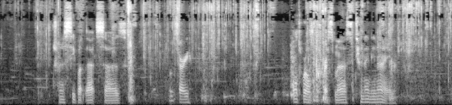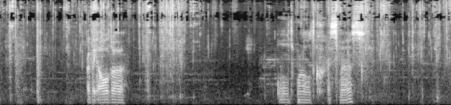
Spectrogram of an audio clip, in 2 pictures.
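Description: Plastic bags crinkle and rustle in a hand.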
